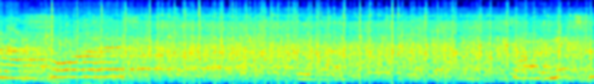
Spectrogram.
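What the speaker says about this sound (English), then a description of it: "Give them another round of applause." Loud sustained audience applause and some cheering in an arena crowd at a Diwali festival stage show, a dense continuous roar of clapping with a few voices briefly audible near the start.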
